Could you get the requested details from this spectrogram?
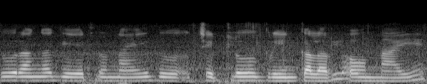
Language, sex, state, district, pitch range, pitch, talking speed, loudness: Telugu, female, Andhra Pradesh, Sri Satya Sai, 165-180 Hz, 170 Hz, 100 wpm, -17 LUFS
